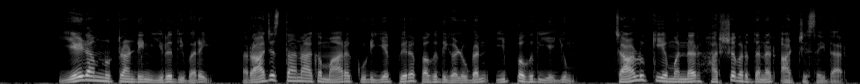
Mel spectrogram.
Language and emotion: Tamil, neutral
